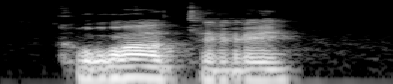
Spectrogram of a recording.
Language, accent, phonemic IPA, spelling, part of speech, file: French, Canada, /kʁwa.tʁɛ/, croîtrais, verb, LL-Q150 (fra)-croîtrais.wav
- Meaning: first/second-person singular conditional of croître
